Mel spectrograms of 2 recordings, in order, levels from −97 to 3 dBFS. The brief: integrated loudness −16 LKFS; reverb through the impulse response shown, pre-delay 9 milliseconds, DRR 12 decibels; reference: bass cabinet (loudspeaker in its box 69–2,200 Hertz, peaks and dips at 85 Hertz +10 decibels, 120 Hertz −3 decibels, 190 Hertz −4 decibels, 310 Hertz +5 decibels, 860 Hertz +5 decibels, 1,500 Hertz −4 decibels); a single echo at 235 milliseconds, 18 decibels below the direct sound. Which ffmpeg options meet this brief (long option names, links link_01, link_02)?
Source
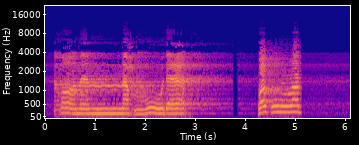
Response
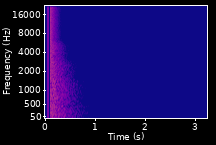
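-filter_complex "[0:a]aecho=1:1:235:0.126,asplit=2[link_01][link_02];[1:a]atrim=start_sample=2205,adelay=9[link_03];[link_02][link_03]afir=irnorm=-1:irlink=0,volume=-13dB[link_04];[link_01][link_04]amix=inputs=2:normalize=0,highpass=frequency=69:width=0.5412,highpass=frequency=69:width=1.3066,equalizer=frequency=85:width_type=q:width=4:gain=10,equalizer=frequency=120:width_type=q:width=4:gain=-3,equalizer=frequency=190:width_type=q:width=4:gain=-4,equalizer=frequency=310:width_type=q:width=4:gain=5,equalizer=frequency=860:width_type=q:width=4:gain=5,equalizer=frequency=1500:width_type=q:width=4:gain=-4,lowpass=frequency=2200:width=0.5412,lowpass=frequency=2200:width=1.3066,volume=5dB"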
